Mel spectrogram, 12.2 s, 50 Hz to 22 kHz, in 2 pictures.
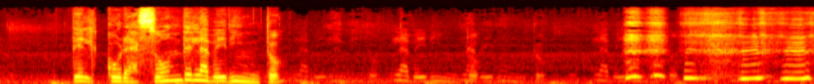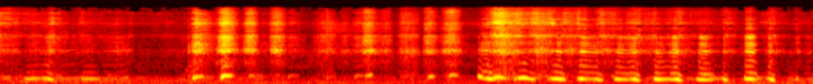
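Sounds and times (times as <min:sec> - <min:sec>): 
low hum: 0:00.0 - 0:12.1
speech: 0:00.5 - 0:02.3, 0:04.6 - 0:12.1
woman sobbing: 0:04.5 - 0:12.1
sharp gasping breaths: 0:04.7 - 0:11.1.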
